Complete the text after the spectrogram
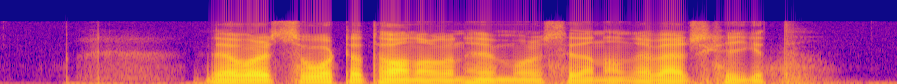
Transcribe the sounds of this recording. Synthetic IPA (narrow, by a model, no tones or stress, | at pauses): d̪ɛhaɾvɑːɾɪt̪svoːʈat̪hɑːnoːɡɔnɦʉ̟ːmʊɾseːd̪ana̰nd̪ɾavæːɖʂkʰɾiːɡət̪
